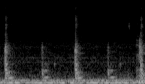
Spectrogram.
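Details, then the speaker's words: Honda S2000 AP1 with ACT clutch, new OEM AP1 slave cylinder and AP1 flywheel; mic under car beside release bearing, pedal held down: sharp ticks about three a second over low hum; dry release bearing. "Yes, you can hear it as clear as day in here, George. So the release bearing is behind here, and basically it's just dry in that spot for the bearing."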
